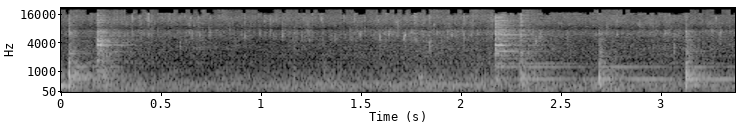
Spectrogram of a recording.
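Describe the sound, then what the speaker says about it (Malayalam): Nutmeg rind frying in oil in a pan for a homestyle pickle, a steady soft crackling sizzle with a few sharper stir clatters near the end, close and alone. "നമ്മുടെ ജാതിക്ക വറുത്ത് തീരാറായി"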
